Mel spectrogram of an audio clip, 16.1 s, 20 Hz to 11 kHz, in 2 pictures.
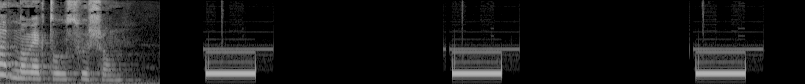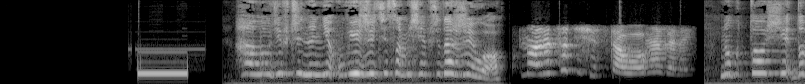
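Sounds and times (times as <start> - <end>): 
speech: 0.0 - 1.4, 10.4 - 16.0
telephone line tone while placing a call: 4.5 - 5.2, 7.0 - 7.6, 9.4 - 10.0.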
